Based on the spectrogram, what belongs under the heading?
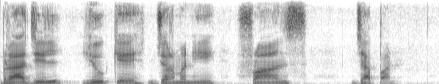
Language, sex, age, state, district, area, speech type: Nepali, male, 18-30, West Bengal, Darjeeling, urban, spontaneous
